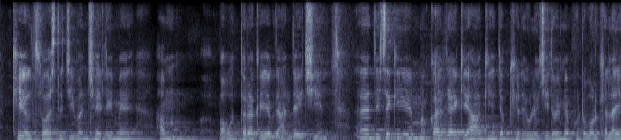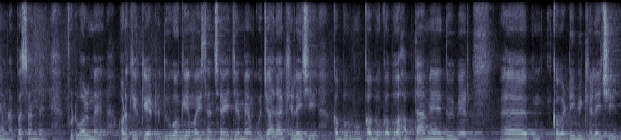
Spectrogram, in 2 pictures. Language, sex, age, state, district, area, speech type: Maithili, male, 18-30, Bihar, Sitamarhi, rural, spontaneous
